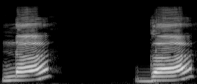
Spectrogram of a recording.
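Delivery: न and ग called out loud one by one; letters spelled out. Shown as a demonstration. Teacher spells न and ग aloud for pupils. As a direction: sound out each letter clearly. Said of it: "देखो किस तरीके से है".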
